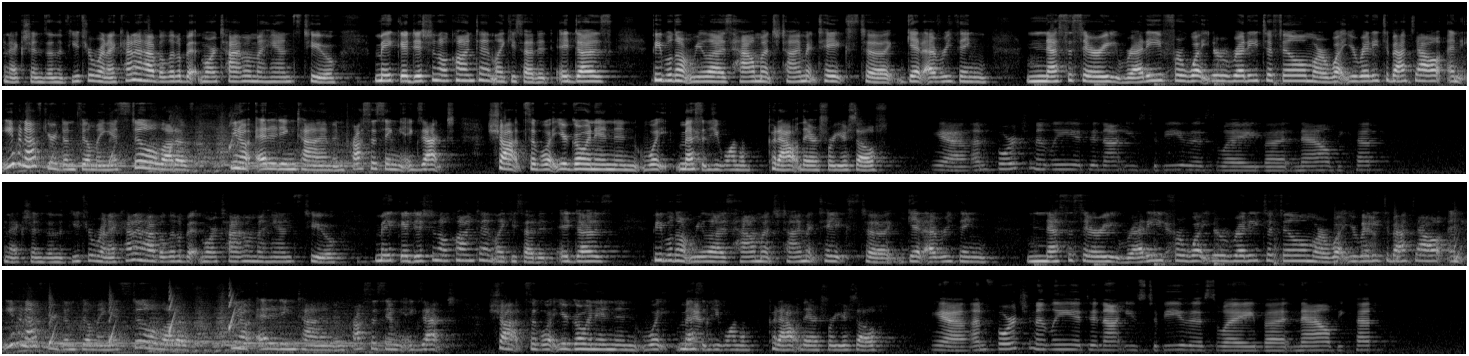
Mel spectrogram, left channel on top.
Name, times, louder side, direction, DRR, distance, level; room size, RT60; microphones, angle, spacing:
voice 1, 0.0-3.4 3.7-9.9 10.2-16.6 16.9-19.1 19.5-23.5, left 7 dB, 65° left, 0.3 m, -24 dB
sound 1, 10.3-10.4 10.9-11.0 11.5-11.6 12.1-12.2 12.7-12.8 13.3-13.4 13.9-14.0 14.5-14.6 15.1-15.2 15.7-15.8 16.3-16.4 16.9-17.0, right 4 dB, 85° right, 1.0 m, -33 dB
Race car auto racing / Accelerating revving vroom, 13.5-19.1, equal, 10° left, 0.7 m, -36 dB
voice 2, 21.4-21.7 23.9-28.3, right 5 dB, 35° right, 0.6 m, -36 dB
13.0 x 6.5 x 3.7 m
head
